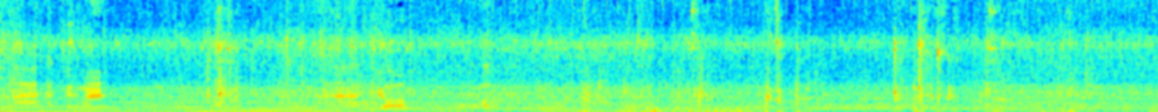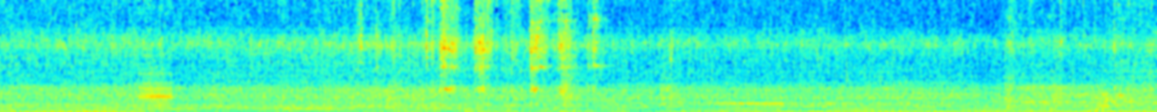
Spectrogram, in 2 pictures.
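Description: Hydraulic excavator running as it knocks down a brick house, with sharp crashes of breaking masonry in clusters around the middle and late on, and onlookers' voices.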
